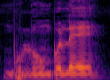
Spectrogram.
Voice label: "buluñ-bwle", Apatani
